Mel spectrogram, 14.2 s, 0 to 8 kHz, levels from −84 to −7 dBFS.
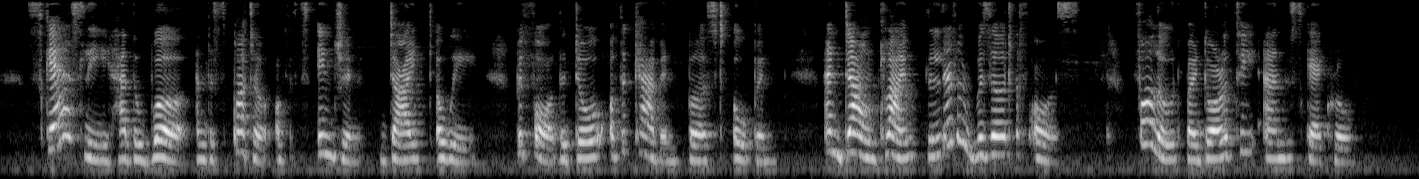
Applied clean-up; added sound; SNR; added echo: none; none; none; none.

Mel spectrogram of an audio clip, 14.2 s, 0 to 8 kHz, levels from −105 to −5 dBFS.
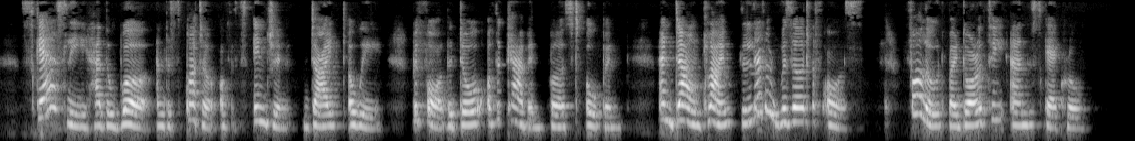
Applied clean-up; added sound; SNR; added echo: neural mask model Resemble Enhance denoiser.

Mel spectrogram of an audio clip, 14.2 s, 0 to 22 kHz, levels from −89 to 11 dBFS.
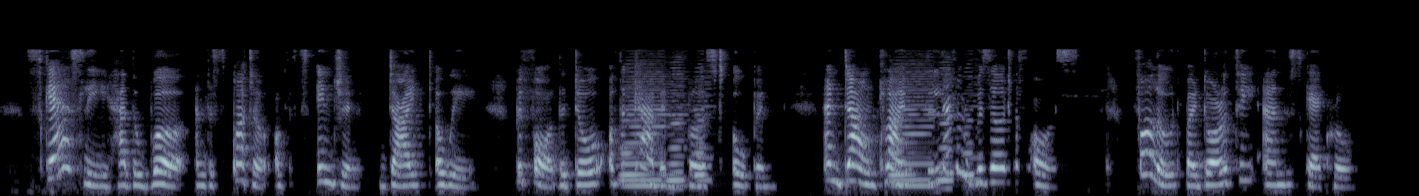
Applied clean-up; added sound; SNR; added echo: classical method spectral subtraction.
